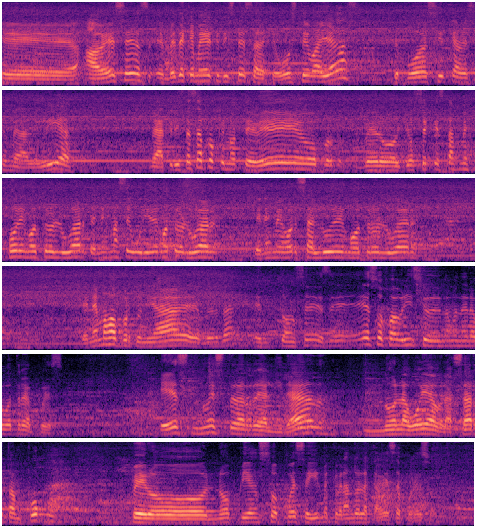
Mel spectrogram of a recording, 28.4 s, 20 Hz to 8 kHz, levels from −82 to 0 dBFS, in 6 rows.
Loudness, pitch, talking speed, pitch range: -22 LUFS, 185 Hz, 180 wpm, 160-220 Hz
